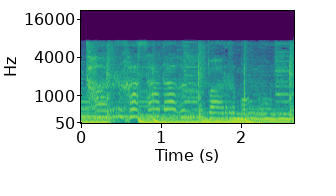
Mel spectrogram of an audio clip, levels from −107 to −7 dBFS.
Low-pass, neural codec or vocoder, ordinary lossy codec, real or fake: 7.2 kHz; none; none; real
